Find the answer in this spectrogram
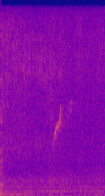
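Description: A steady low buzzing hum that fades a little past halfway, with a faint short chirp about a second in.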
